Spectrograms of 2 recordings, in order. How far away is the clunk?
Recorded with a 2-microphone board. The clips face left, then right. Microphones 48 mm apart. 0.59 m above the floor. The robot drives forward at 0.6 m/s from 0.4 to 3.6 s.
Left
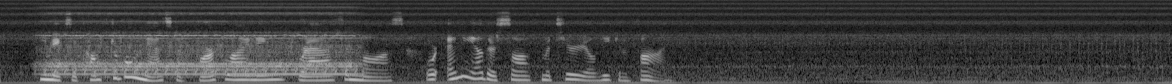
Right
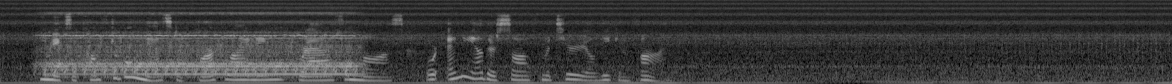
No clunk in this recording.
